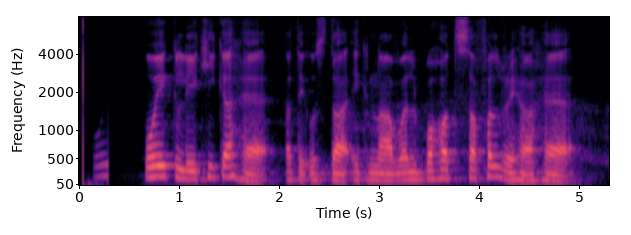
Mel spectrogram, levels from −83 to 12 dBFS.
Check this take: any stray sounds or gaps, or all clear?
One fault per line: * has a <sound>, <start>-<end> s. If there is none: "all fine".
all fine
